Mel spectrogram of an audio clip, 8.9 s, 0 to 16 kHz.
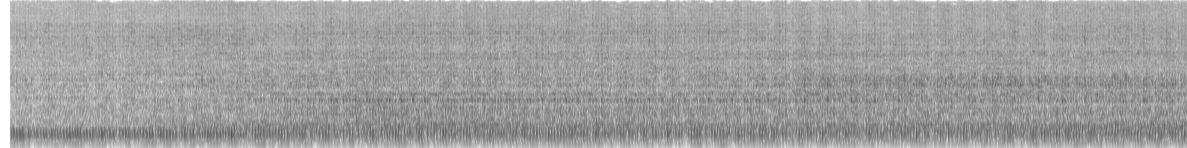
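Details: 2004 Suzuki GSX-R 600, cold start idle in Arizona: steady four-cylinder idle with light, fast, even metallic ticking; owner suspects cam chain tensioner needs replacing, unconfirmed.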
